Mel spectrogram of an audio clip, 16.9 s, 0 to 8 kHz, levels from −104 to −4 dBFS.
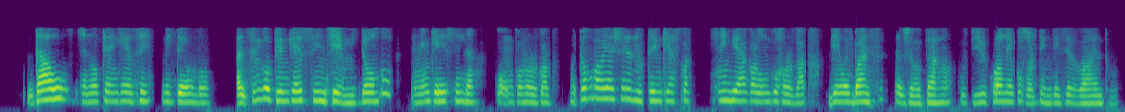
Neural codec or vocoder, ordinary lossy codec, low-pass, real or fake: codec, 16 kHz in and 24 kHz out, 0.4 kbps, LongCat-Audio-Codec, four codebook decoder; AAC, 16 kbps; 7.2 kHz; fake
